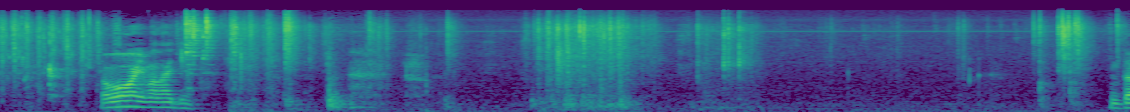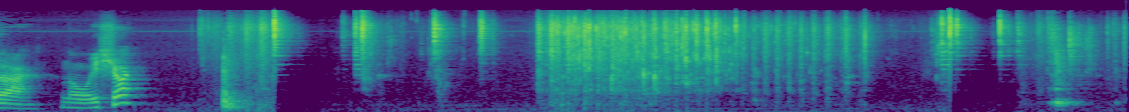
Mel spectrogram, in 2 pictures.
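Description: A crow splashes water in a shallow metal basin.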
